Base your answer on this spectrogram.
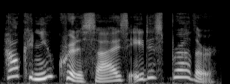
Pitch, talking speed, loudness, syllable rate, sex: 235 Hz, 155 wpm, -18 LUFS, 5.1 syllables/s, female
